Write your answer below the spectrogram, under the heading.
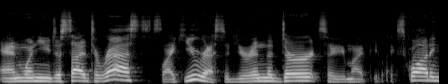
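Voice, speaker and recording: In a very clean recording with a silent background, a man with an ordinary speaking voice talks at a moderate pace, his fairly high pitch carrying lively intonation. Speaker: author. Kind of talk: interview conversation.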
